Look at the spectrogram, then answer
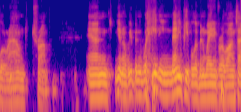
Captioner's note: chuckles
